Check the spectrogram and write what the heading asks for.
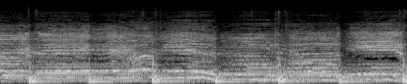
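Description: A group of people singing together in chorus, voices holding long notes, with a steady beat under the singing.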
